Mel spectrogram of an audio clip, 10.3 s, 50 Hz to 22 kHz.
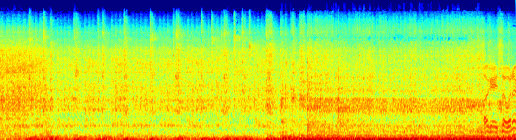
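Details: Chevrolet Monte Carlo with an LSA V8, cold start with the camera set outside the car: a deep rumble with an uneven, lumpy beat before it settles. It runs rough cold, cause unknown; the engine has long been acting up, and the other day it did not hold a charge.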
